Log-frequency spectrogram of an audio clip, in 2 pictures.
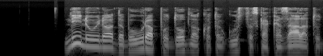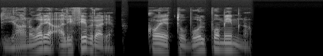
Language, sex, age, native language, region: Slovenian, male, 30-49, Slovenian, Central Slovenia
